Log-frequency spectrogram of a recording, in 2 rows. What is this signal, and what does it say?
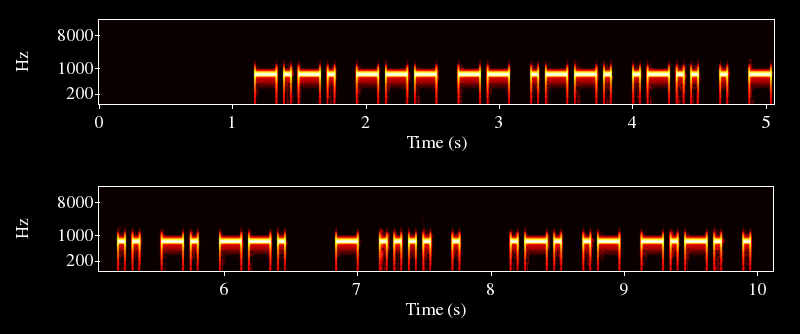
Morse code, heard as a keyed tone, about 22 wpm, 700 Hz. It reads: COMPLETING THE RACE
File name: Difficult Sentences with Hints - 22wpm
